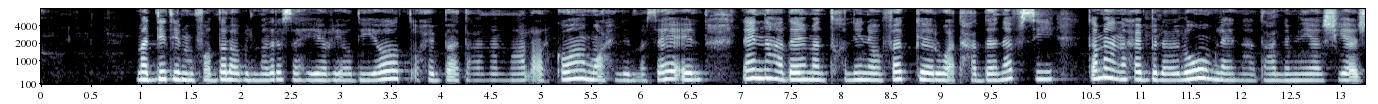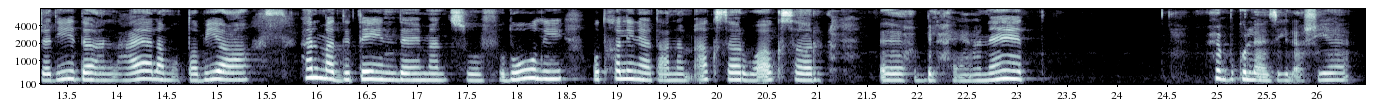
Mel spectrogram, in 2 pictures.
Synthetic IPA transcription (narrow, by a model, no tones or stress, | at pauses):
maːd̪ːat̪ilmʊfɑd̪ˤːɑlɑbɪlmad̪ɾˤɑsaɦɪjːarːɪjɑːd̪ˤɨjːɑːt̪ʔaħɪbːʔa̰t̪ʕaːmalmaʕɪlʔɑ̰ɾˤqɑːmwʔaħalːɪlmasaːʔɪlːɪʔanːaɦad̪aːjmant̪xalːiːniʔafakːɪɾwʔa̰t̪ħad̪ːanafsikamaːnʔaħɪbːɪlʕʊluːmlɪʔanːhaʔt̪ʕalːamniʔaʃjaːʔʒad̪iːd̪aʕanɪlʕaːlamwɪt̪ˤːɑbiːʕahalmaːd̪ːat̪eːnd̪aːjmant̪suːɾfʊd̪ˤuːliwɪt̪xalːiːniʔat̪ʕalːamʔa̰kθɑɾˤwɪʔa̰kθɑɾˤ | ʔaħɪbːɪlħajaaːneːt̪̚ | ʔaħɪbːkʊlːhaːzɪhɪlʔa̰ʃjaːʔ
